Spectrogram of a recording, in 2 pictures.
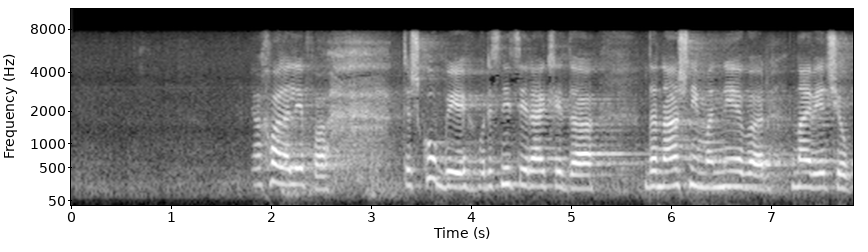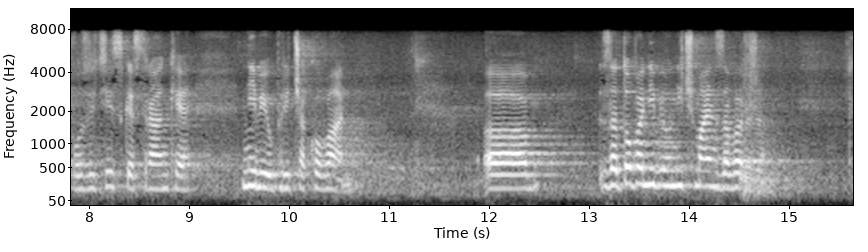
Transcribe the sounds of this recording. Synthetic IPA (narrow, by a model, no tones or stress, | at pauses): jaxʋaːlaleːpa | t̪ɛʃkoːbiwɾɛsnisiɾɛklid̪ad̪anaʃnimaneːʋəɾnajʋeːt͡ʃjɛɔpɔzit̪siskɛst̪ɾaŋkɛ | nibiwpɾit͡ʃakɔʋaːn | zat̪oːpanibiwnit͡ʃmajnzaʋəɾʒən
